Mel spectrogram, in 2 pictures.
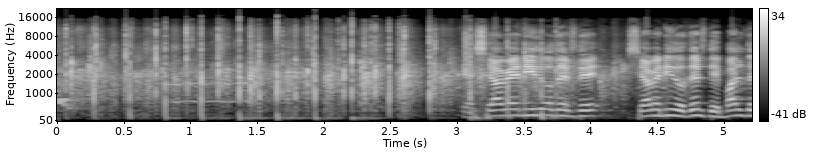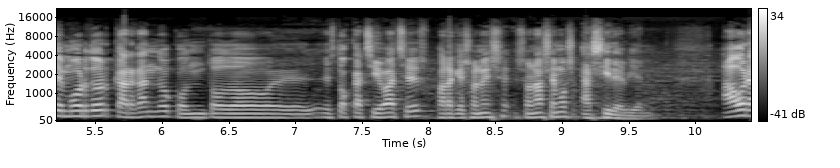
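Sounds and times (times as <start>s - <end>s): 
live audience applauding at an on-stage show: 0.0s - 4.9s
speech: 3.0s - 10.4s.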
